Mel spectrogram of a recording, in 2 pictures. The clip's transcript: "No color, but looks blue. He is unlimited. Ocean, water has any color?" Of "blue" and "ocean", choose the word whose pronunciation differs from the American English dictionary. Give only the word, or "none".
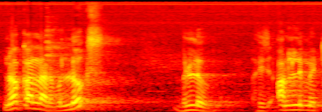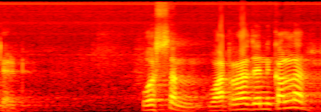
ocean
